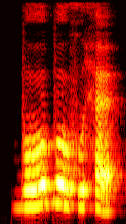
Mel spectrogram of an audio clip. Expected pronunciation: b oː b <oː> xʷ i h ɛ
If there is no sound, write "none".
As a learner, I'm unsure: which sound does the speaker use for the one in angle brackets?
oː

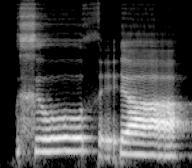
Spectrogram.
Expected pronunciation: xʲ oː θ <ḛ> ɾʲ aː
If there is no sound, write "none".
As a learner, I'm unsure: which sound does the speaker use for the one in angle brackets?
ḛ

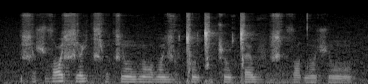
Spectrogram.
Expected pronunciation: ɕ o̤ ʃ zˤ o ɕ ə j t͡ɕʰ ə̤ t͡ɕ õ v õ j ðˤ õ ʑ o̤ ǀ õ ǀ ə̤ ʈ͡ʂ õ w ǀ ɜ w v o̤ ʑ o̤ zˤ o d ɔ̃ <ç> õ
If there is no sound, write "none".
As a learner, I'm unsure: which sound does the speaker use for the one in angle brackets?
ʃ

